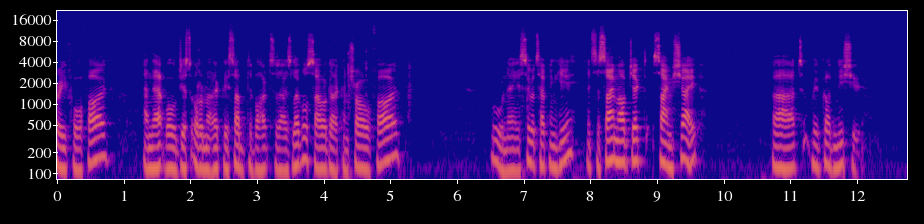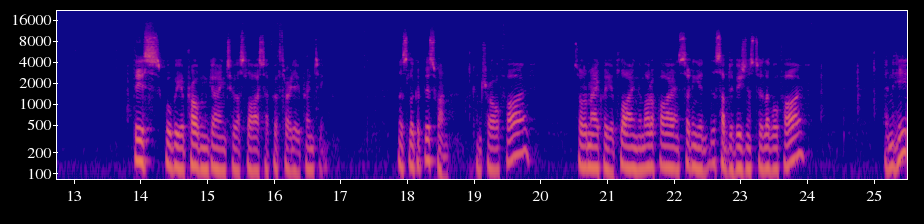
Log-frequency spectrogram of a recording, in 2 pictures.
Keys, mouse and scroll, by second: 0.1-4.3 middle drag, 5.2 ctrl+5, 7.0 a, 7.5-15.0 middle drag, 15.3-18.0 middle drag, 17.3 right click, 19.6 ctrl+5, 23.8-25.5 middle drag, 24.7 a.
